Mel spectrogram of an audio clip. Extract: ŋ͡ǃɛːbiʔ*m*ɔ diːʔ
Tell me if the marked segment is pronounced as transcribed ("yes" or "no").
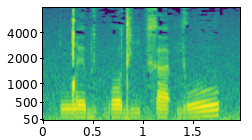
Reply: no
